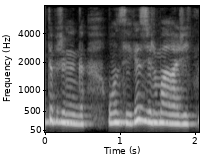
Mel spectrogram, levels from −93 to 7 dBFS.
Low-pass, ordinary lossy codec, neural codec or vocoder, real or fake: none; none; none; real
